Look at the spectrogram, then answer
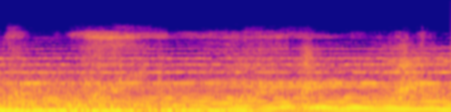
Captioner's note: dramatic music; snakes hissing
